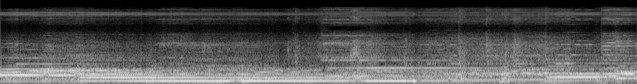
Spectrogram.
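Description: Acoustic guitar played solo and without singing, with notes and chords left ringing for a second or more each over a held low note.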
